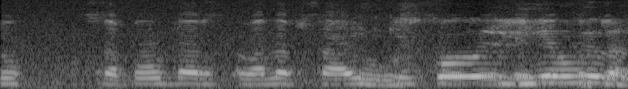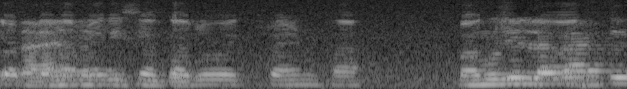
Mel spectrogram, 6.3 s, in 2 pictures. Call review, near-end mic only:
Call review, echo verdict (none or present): present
